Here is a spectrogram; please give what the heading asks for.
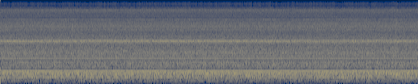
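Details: Carrier gas furnace in the basement serving the first floor, heat startup: blower fan comes on about five seconds in, then steady even rush of air with constant mid hum, no scraping, rattling or pulsing; normal operation.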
